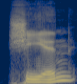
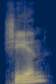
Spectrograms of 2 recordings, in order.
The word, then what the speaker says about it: Shein: Shein, it's 2 syllables. Shein.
